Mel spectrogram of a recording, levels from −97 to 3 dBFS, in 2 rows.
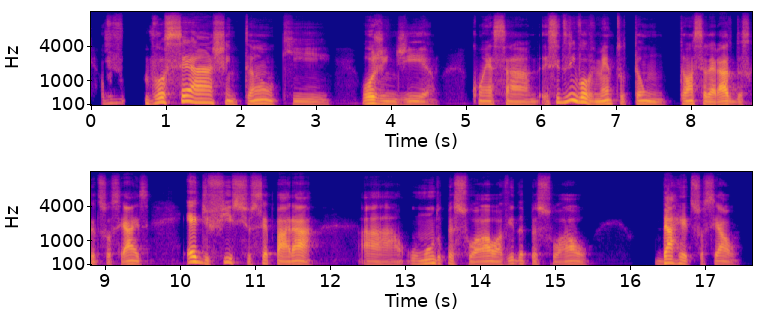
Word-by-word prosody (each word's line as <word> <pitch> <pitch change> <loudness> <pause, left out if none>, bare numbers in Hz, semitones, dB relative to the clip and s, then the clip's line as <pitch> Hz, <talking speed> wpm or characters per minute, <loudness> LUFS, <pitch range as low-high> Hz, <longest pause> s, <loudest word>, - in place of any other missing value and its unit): Vo 135 +3 -13 0.5
você 215 +5 +4
acha 160 -8 +4
então 115 +4 -1
que, 95 -4 -11 0.4
hoje 120 -3 +4
em 100 -1 -5
dia, 95 -1 -6 0.4
com 110 - -6
essa 95 -3 -3 0.2
esse 165 - -4
desenvolvimento 160 - +3
tão 100 -6 -3 0.2
tão 110 - 0
acelerado 100 -2 +3
das 90 -1 -10
redes - - -9
sociais, 115 -2 -1 0.5
é 190 - +10
difícil 160 - -5
separar, 100 -2 +2 0.5
ah, 95 -2 -6
o 110 0 -10
mundo 130 +2 -1
pessoal, 100 -4 -1
a - - -3
vida 120 +1 -7
pessoal, 100 -2 -7 0.8
da 140 +7 +6
rede 125 -4 -2
social? 100 -8 -5
110 Hz, 105 wpm, -23 LUFS, 95-125 Hz, 0.8 s, é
